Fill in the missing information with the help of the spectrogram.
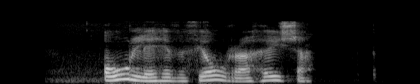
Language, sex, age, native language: Icelandic, female, 40-49, Icelandic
